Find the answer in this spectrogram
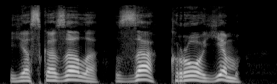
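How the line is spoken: Barked. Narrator (Russian): рявкнула Моника

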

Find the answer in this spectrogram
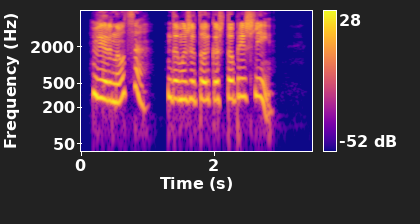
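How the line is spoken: Mocking reply. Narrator (Russian): насмешливо откликается Фелисити

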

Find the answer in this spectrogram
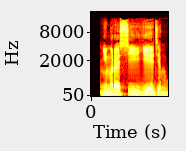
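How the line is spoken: Gruff mumble. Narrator (Russian): буркнул Воха

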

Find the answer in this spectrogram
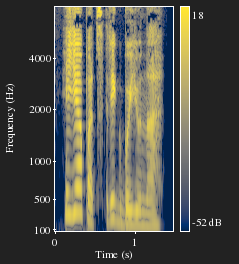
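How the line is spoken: Confessed by a brother. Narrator (Russian): признался брат

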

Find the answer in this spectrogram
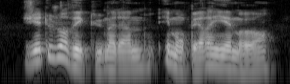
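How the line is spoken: Rather curt reply. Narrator (French): répondit assez sèchement Mademoiselle Monistrol

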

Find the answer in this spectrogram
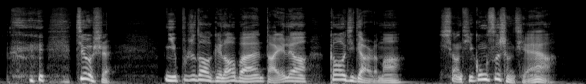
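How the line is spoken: Laughing. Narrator (Chinese): 菲比笑着对肖斌说

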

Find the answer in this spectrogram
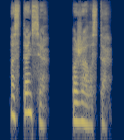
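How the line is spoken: Quiet plea. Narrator (Russian): она тихо попросила

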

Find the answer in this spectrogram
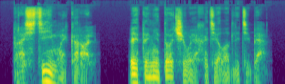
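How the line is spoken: Quiet. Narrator (Russian): Мать Гандринг тихо сказала

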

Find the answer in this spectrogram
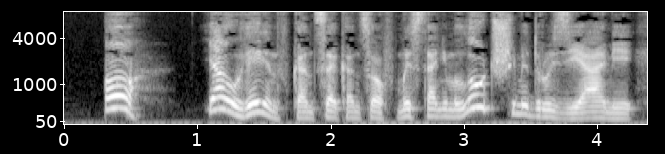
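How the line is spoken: Cheerful promise. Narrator (Russian): весело пообещал Дингл

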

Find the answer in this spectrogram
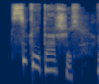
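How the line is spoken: Sighing. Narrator (Russian): вздохнула Дана

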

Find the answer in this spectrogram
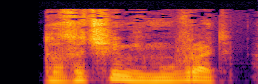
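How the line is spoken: Confused asking. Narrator (Russian): растерянно спросил Леонов после минутного замешательства

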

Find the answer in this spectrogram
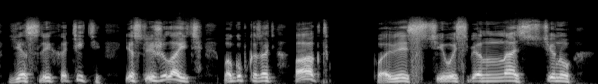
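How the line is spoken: Hoarse, strained. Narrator (Russian): хрипло выдавил Бурчалкин

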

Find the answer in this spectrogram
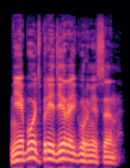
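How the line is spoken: Snort. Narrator (Russian): фыркнул Роди

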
